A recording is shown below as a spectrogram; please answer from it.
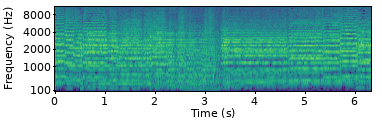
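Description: Instrumental background music of held chords that shift every second or so.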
